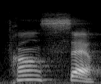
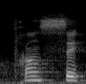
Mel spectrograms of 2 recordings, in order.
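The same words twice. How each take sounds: First: "Français" ending on an open è, Parisian style; wide-open ending. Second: "français" ending on a closed é, softer; southern, less open. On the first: Teacher shows the Parisian accent, "Français" with very open ending. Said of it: "bem aberto". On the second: Teacher shows how the south says it, "français" less open, closed ending. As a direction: close the last vowel of "français", southern French style. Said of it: "Ele fica mais dessa forma". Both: Shown as a demonstration.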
